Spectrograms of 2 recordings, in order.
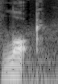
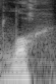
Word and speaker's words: Loch: in this case Lochranach, a lot of people pronounce it as Loch. It's actually Loch. You've got to let your kind of tongue roll on that one.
